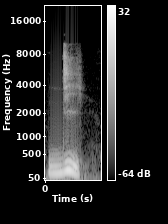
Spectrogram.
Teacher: you don't pronounce the final T.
